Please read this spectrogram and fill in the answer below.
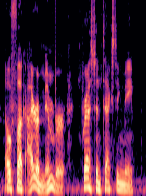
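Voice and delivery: ordinary talk, nothing marked

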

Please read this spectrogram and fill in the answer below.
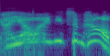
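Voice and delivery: very high-pitched, drawn-out, stretched scream. Retelling a lucid dream, calling for help: imitating his own scream. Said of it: "I really loudly in my dream, I'm screaming".

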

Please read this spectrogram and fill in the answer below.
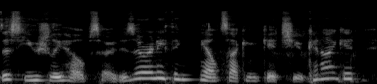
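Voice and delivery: put-on Georgian Southern US accent. Retelling what a man on a plane said to a sick passenger: Georgian accent. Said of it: "He had the Georgian accent".

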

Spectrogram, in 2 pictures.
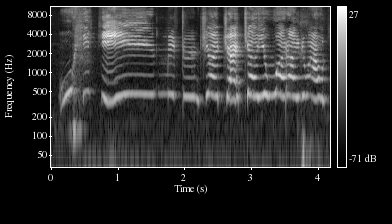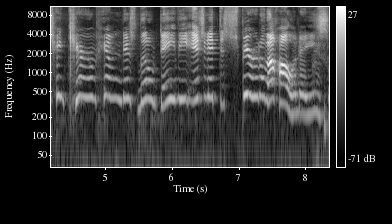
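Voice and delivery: very high squeaky oddball voice, "hee" stretched out. Retelling how Whitey speaks up to the judge: squeaky Adam Sandler Whitey voice. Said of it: "very clearly the old squeaky weirdo Adam Sandler voice".

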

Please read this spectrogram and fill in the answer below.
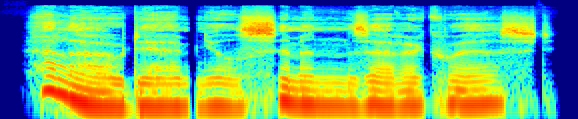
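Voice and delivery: casual, velvety, projected DJ on-air voice. The lips on the screen greet daniel simmons everquist, in a casual, velvety radio-dj voice. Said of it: "the casual, velvety voice like that of a female radio stream DJ".

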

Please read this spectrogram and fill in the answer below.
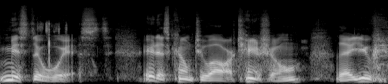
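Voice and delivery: put-on Southern attorney accent. Retelling how someone read a lawyer's email aloud, in a Southern lawyer accent. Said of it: "an 11 minute rant in a Southern lawyer accent".

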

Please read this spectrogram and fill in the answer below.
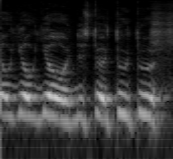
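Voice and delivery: put-on loud, high, heavy Italian-American accent, laid on. Retelling how people mocked the speaker's accent, doing a Rocky-esque accent. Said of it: "it always gravitated towards a very Rocky-esque".

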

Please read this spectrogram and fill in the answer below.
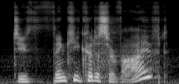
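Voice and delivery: plain

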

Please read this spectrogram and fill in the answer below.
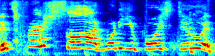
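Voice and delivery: high, slow, panicked wailing voice.

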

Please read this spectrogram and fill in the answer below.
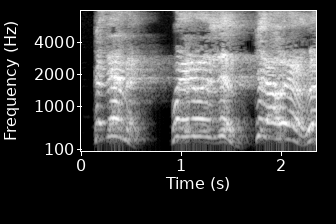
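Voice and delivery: very high, loud, blustering tough-guy shout. Speaker retells shouting at someone banging on the gate, trying to sound tough. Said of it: "I was trying to sound tough".

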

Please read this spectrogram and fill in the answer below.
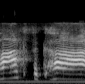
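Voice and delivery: awkward attempt at a New York accent. Trying a New York accent, admitting it turns out weird; attempted New York accent. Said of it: "I cannot do a New York accent. I can try".

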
